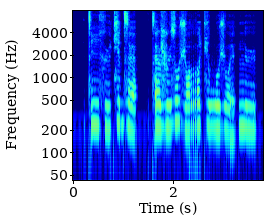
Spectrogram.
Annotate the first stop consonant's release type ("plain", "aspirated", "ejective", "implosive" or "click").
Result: ejective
